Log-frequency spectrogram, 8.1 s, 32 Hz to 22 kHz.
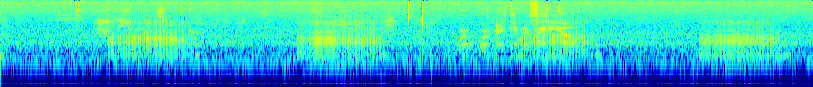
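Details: A 2-week-old baby boy snoring while asleep: four regular buzzing snores about 2 seconds apart, roughly 15 a minute, with soft breathing between them. This is ordinary snoring.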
